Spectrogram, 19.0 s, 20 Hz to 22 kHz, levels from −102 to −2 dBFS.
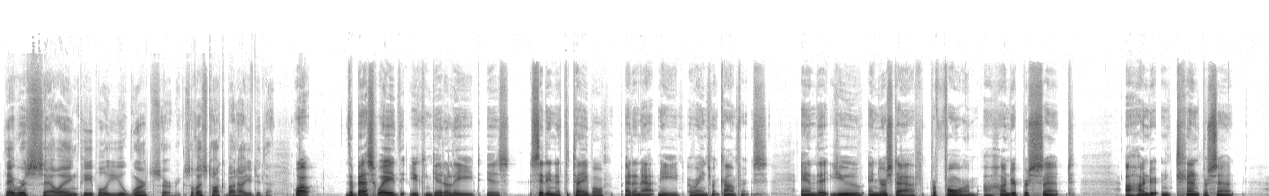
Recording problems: none

